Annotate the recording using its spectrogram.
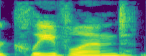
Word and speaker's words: Cleaveland: But you can find me on Instagram, just at Piper Cleveland.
